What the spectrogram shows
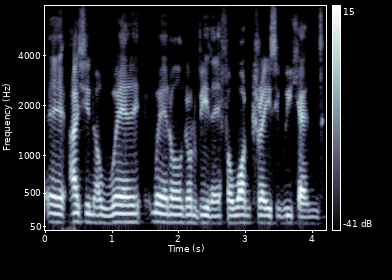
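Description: A man's voice: fairly low pitch, little pitch movement, moderate pace, lo-fi sound. A man hosting a podcast, chatty and joking, laughing often as he talks. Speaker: podcast host. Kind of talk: casual chat.

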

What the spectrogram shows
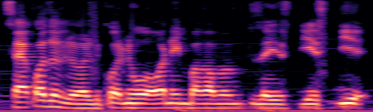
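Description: Brief: young Kenyan male panelist, emphatic casual storyteller, code-switching, medium pitch, guitar music underneath. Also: level tone, rapid-fire, mellow. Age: young adult. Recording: background guitar music behind talk.

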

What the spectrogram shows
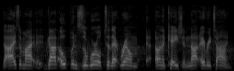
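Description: A middle-aged male pastor delivering an emphatic, exhorting sermon. His voice sits high for a man, bright and crisp, and it rings with the long reverb of a church hall. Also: fairly even intonation, normal speed. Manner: emphatic, exhorting with repeated calls.

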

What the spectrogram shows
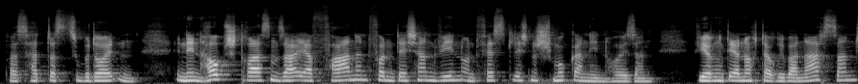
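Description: A man narrating a story aloud in a measured storytelling manner. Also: high voice. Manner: measured storytelling reading with voiced dialogue. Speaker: audiobook narrator. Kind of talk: scripted narration.

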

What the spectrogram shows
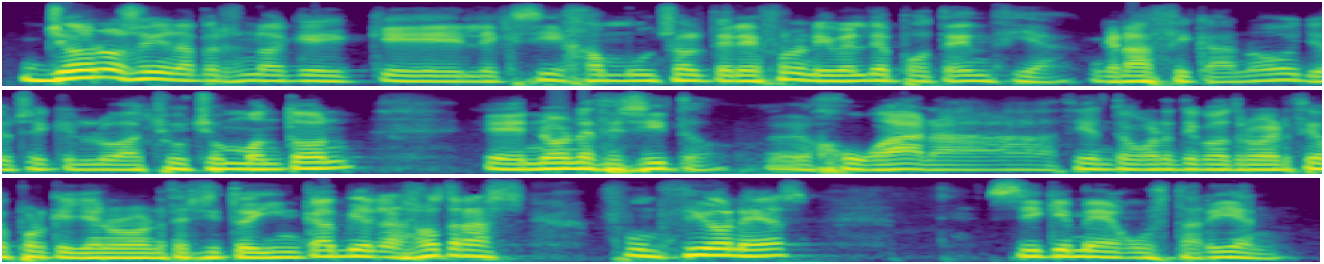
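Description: A man's voice: on the high side, fairly even intonation, quick pace, dry recording. A man with an accent from Spain giving opinions in a casual, colloquial tech discussion on a podcast, over a slightly muffled remote feed. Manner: colloquial, opinionated, uses tag questions. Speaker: podcast panelist.

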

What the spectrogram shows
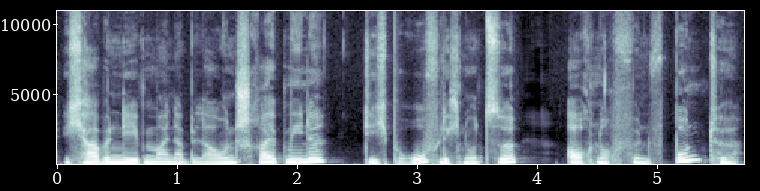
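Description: This storybook character is a kindly pen conductor with a moustache, voiced by a woman narrator in a deep, gruff but encouraging put-on voice. Low and steady, reassuring yet a bit stern, he takes it slowly, and the close, dry recording has no room sound.

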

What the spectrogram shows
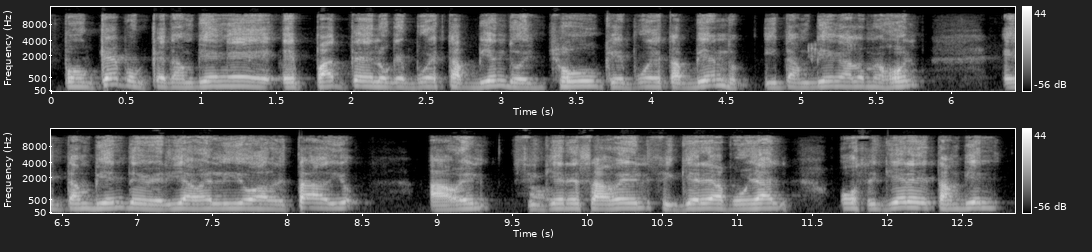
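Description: A man with a Cuban accent talks in a high, ringing voice on a podcast. He is passionate and emphatic and leans hard into every point. He cuts in to keep the floor and keeps asking whether his listener understands. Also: steady tone, moderate pace. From Cuba. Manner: insistent, interrupts to hold the floor. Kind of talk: heated podcast talk.

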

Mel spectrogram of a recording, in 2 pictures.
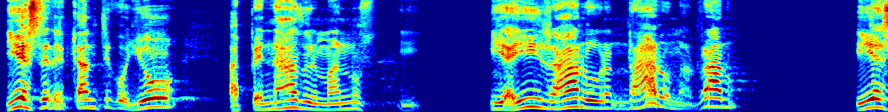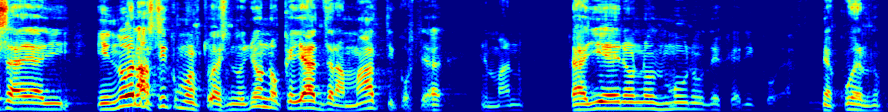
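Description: Earnest high-voiced preacher, gravelly edge. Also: male voice, fairly quick, darkish tone. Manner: earnest, calls listener "hermano" constantly. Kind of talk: storytelling testimony.

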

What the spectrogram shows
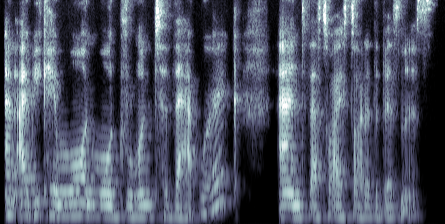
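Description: This deep, creaky voice belongs to a woman from Zimbabwe who works as an executive coach. As a podcast guest, she walks through her career in a steady tone at normal speed, speaking articulately and organizing her points into lists.

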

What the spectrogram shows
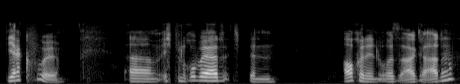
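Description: A young man hosting a casual podcast chat, asking relaxed questions with many fillers. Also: medium pitch, moderate pace, no room sound, dull audio. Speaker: podcast host.

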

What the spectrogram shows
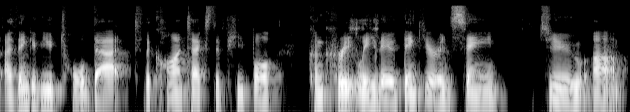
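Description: A man co-hosting an interview, his voice going hoarse, laying out a long question with many fillers. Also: lowish voice, a little mellow. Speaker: podcast co-host. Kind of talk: conversational interview.

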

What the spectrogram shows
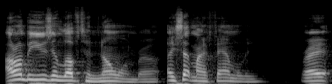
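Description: A young man with a notably high-pitched voice talks like a frat bro. His delivery is slangy and boastful, in the loose back-and-forth of a casual podcast. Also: expressive, moderate pace. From Brazil. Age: young adult.

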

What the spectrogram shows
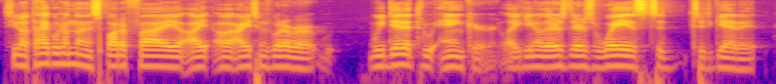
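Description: A man's voice: mid-range voice, fairly even intonation, a little fast, a little mellow, smooth. A man with a Puerto Rican Spanish accent, co-hosting a casual podcast chat in a laid-back, slangy way and dropping in English phrases. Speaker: podcast co-host.

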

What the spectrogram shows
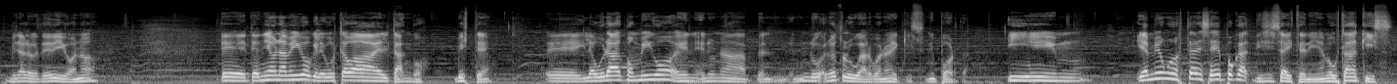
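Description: A man in his fifties with an Argentine accent, a record shop owner telling animated, slangy anecdotes in an interview. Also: a little high, fairly quick, soft background music. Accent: Rioplatense Spanish. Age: 50s. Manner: animated anecdotes, slangy, acts out quoted voices. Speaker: guest, record shop owner and metal musician. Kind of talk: casual storytelling interview.

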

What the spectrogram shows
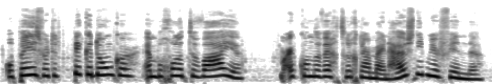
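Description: A woman voicing a polite young girl who is lost in a fairy tale, speaking gently and sweetly. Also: high voice, a little fast, voice pushed up, lightly acted.

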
